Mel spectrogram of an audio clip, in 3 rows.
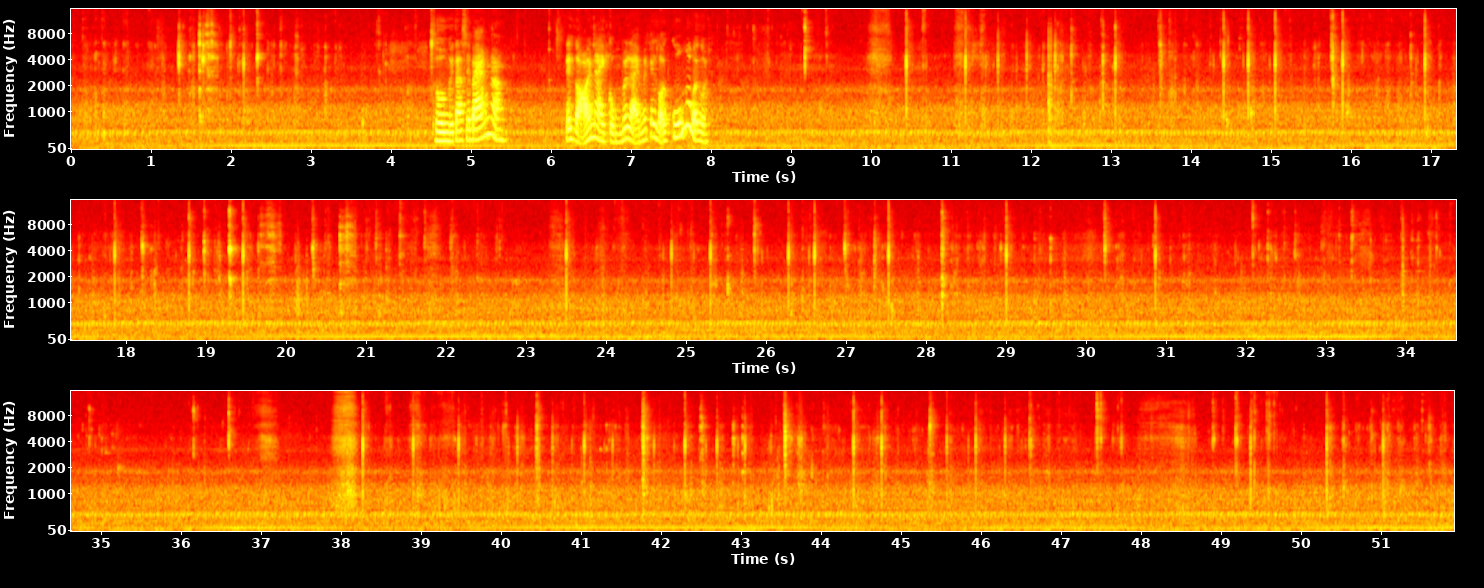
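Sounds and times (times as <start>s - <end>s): steady low hum: 0.0s - 51.9s
wet crunchy chewing: 11.1s - 35.0s, 38.2s - 51.9s.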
